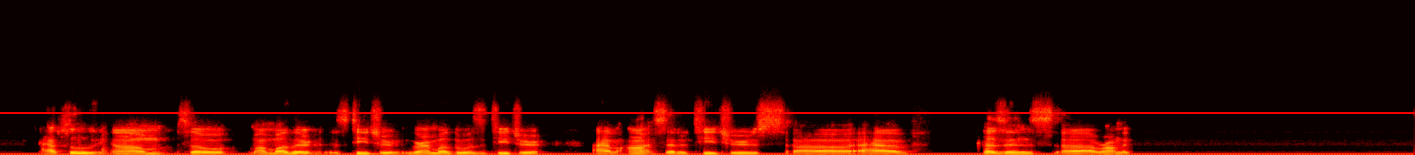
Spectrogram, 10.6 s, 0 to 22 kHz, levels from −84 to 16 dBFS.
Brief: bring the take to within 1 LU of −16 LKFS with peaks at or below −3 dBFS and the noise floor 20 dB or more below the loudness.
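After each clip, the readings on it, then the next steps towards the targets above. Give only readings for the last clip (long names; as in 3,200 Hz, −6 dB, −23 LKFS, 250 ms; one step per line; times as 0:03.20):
mains hum 50 Hz; hum harmonics up to 250 Hz; level of the hum −36 dBFS; interfering tone 6,000 Hz; level of the tone −47 dBFS; integrated loudness −23.5 LKFS; sample peak −6.5 dBFS; target loudness −16.0 LKFS
→ hum removal 50 Hz, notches 5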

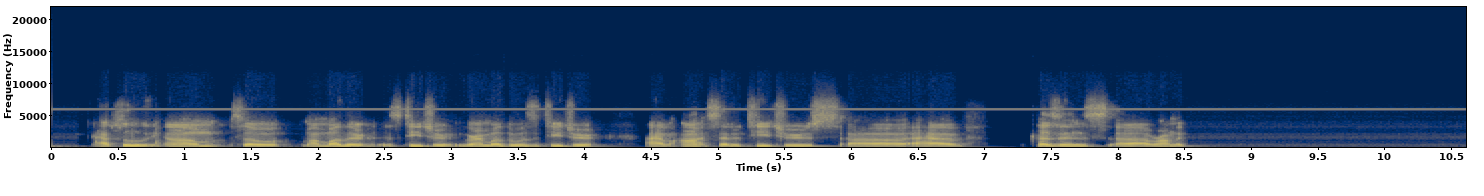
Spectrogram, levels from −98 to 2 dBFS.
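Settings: mains hum none found; interfering tone 6,000 Hz; level of the tone −47 dBFS
→ notch filter 6,000 Hz, Q 30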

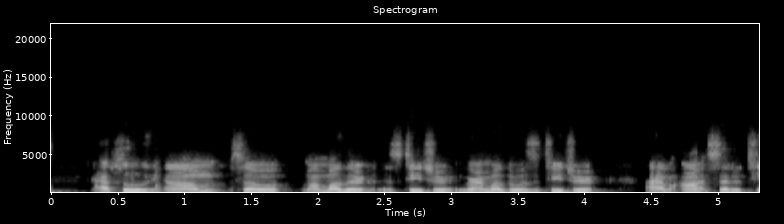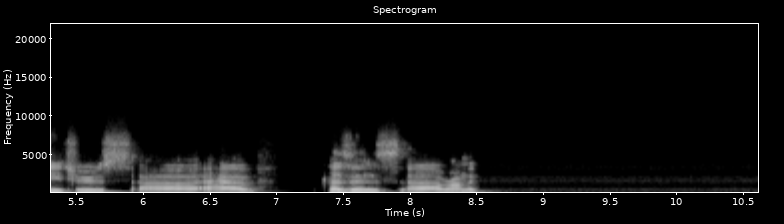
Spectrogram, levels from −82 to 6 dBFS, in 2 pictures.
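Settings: interfering tone none found; integrated loudness −23.5 LKFS; sample peak −6.5 dBFS; target loudness −16.0 LKFS
→ level +7.5 dB
brickwall limiter −3 dBFS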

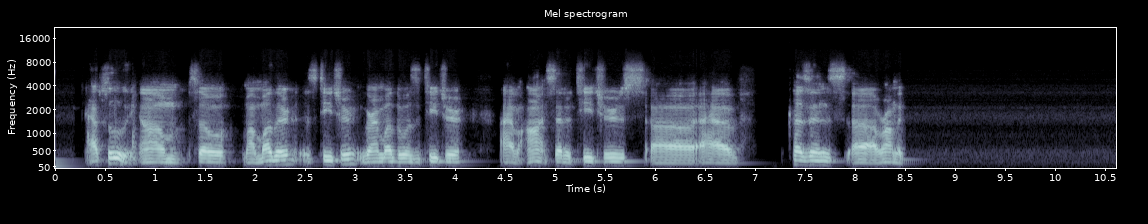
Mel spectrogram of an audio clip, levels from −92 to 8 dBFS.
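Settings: integrated loudness −16.5 LKFS; sample peak −3.0 dBFS; background noise floor −62 dBFS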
